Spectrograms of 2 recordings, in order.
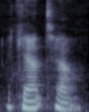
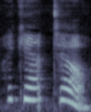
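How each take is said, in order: First: It is said in a normal voice. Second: It is said in a high voice.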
